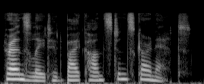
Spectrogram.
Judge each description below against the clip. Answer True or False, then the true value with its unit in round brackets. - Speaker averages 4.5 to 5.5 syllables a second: True (4.7 syllables/s)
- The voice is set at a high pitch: True (200 Hz)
